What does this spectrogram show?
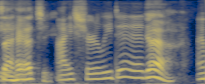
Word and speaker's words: Waxahachie: So Waxahachie. Waxahachie.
